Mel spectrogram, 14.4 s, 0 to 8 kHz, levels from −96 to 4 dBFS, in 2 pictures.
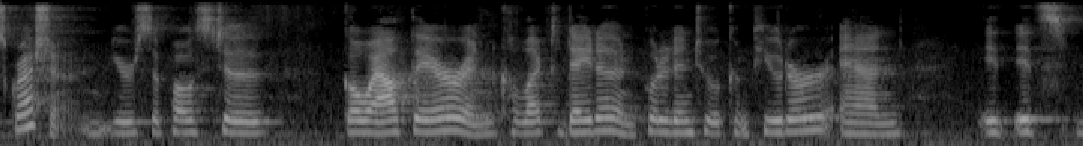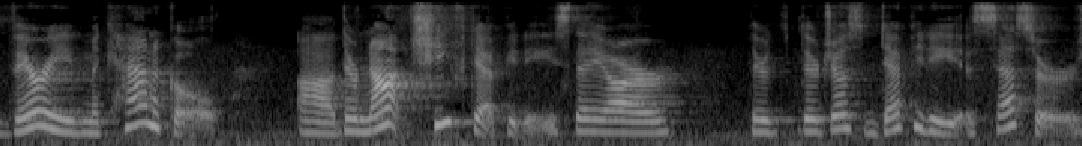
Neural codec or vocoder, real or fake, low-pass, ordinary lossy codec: none; real; 7.2 kHz; AAC, 48 kbps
